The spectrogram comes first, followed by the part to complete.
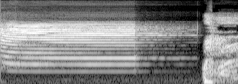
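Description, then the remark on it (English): A loud, sustained electronic censor beep covering a person's name, harsh and buzzy, holds steady for about two seconds, dips briefly, then cuts off abruptly into a burst of noisier sound. “just drop in like a beep right there.”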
